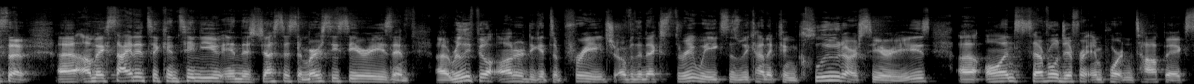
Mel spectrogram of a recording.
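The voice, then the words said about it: Worn-out, tired voice. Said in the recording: “my voice is not refreshed from Sunday”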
